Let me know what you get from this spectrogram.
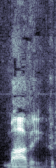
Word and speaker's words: Mavi: Mavi. Okay, Mavi is the parent company to 34 Heritage. – I didn't know that. – So Mavi means blue in Turkey.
